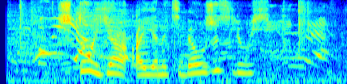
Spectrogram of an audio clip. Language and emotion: Russian, positive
